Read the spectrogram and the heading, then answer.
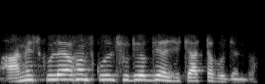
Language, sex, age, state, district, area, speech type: Bengali, male, 45-60, West Bengal, Jhargram, rural, conversation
